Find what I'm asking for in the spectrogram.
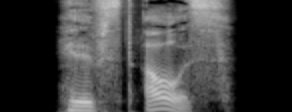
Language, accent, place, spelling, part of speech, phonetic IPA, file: German, Germany, Berlin, hilfst aus, verb, [ˌhɪlfst ˈaʊ̯s], De-hilfst aus.ogg
- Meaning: second-person singular present of aushelfen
